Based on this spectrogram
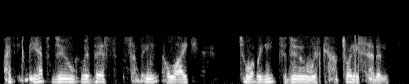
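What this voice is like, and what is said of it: Hoarse voice. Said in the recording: “I'm a little hoarse.”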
